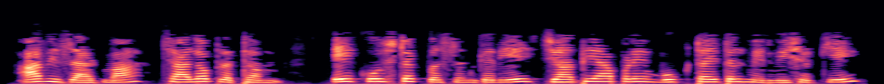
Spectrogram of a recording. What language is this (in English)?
Gujarati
